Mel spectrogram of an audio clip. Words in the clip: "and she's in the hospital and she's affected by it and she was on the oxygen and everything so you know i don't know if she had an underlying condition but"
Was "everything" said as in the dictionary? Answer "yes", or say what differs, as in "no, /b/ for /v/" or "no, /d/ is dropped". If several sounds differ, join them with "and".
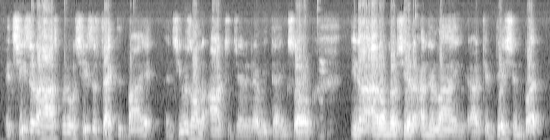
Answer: yes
